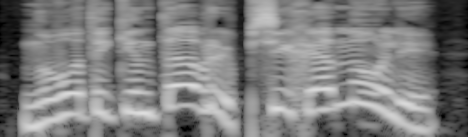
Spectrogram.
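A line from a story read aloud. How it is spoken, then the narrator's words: Laughing. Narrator (Russian): Юрау рассмеялся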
